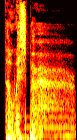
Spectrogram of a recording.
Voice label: whispering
